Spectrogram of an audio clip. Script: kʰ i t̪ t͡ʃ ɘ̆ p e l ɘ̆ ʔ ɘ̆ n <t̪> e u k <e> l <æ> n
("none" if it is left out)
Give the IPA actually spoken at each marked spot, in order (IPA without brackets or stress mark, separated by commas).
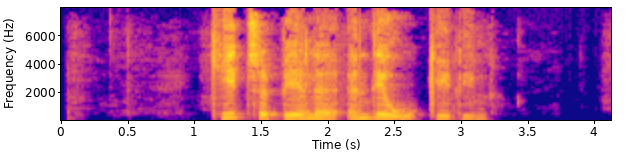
d̪, e, i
